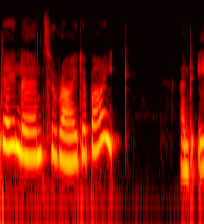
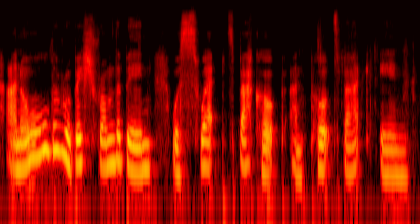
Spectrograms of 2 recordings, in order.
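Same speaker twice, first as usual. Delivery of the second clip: usual speaking voice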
